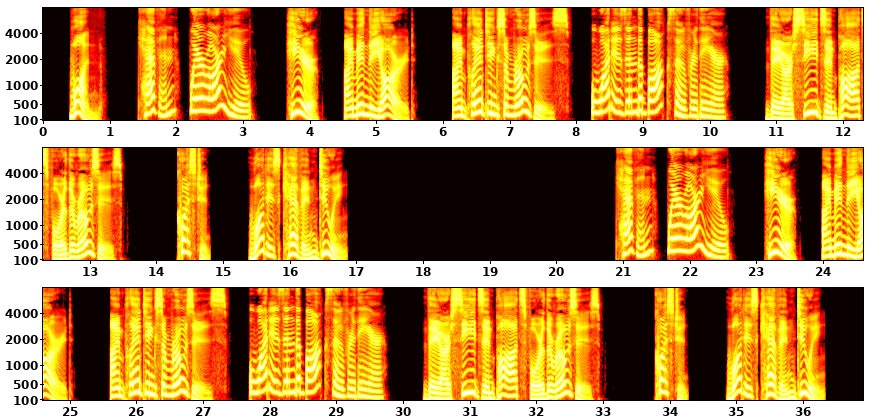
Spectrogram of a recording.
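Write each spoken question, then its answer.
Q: What is Kevin doing?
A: He is planting roses in the yard.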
